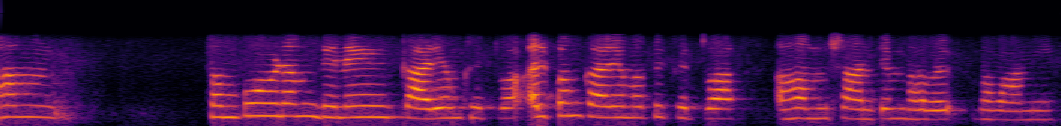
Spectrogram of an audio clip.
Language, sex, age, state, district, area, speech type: Sanskrit, female, 18-30, Rajasthan, Jaipur, urban, conversation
